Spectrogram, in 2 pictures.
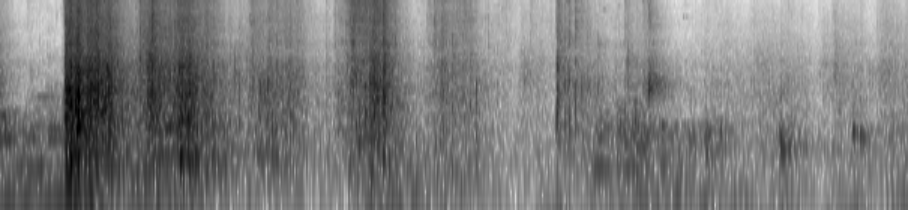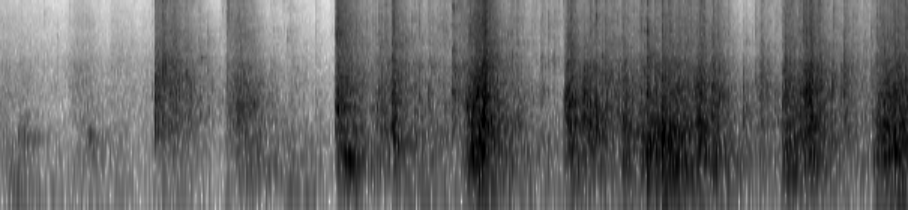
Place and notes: Audun-le-Tiche, France - Calcite tunnel
In a completely forgotten tunnel in an underground mine, walking in a very thick layer of calcite. Walking there is breaking calcite and this makes harsh noises.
